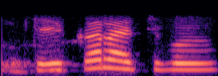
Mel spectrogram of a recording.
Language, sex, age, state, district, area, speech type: Marathi, female, 30-45, Maharashtra, Washim, rural, conversation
